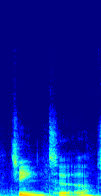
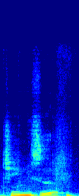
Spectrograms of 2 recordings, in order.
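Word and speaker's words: Jingzi (惊蛰): Jing. Zhe. – The third tone. – Jingzi. – Yes, Jingzi. – Jingzi.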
